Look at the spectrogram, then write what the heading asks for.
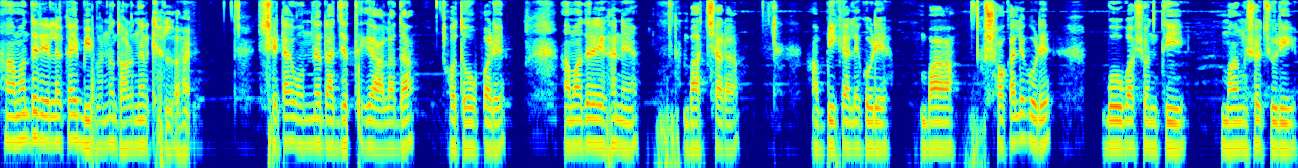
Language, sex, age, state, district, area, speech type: Bengali, male, 18-30, West Bengal, South 24 Parganas, rural, spontaneous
